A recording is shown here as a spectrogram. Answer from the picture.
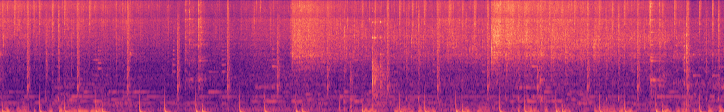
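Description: Oil sizzling in a hot wok as ginger is stirred with a spatula, then a louder, hissing sizzle about six seconds in, and again near ten seconds, as beef strips hit the hot oil. Background music with a steady beat plays underneath.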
